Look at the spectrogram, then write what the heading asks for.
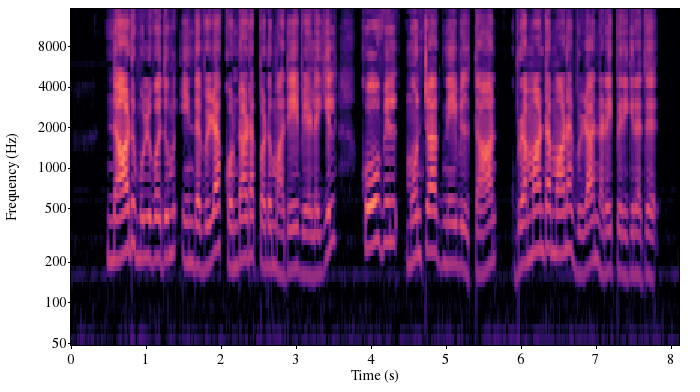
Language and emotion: Tamil, neutral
